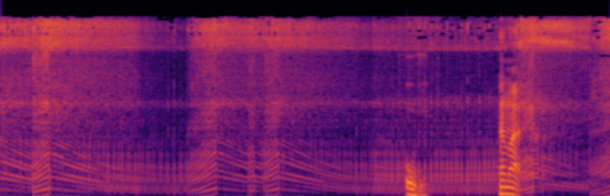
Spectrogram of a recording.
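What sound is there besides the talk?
chainsaw running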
